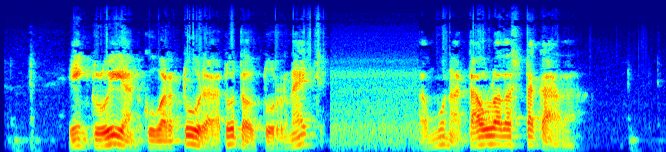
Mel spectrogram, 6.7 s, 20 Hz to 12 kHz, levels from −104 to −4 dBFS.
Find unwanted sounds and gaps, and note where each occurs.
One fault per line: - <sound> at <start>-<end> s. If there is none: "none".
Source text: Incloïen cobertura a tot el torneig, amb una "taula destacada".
none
